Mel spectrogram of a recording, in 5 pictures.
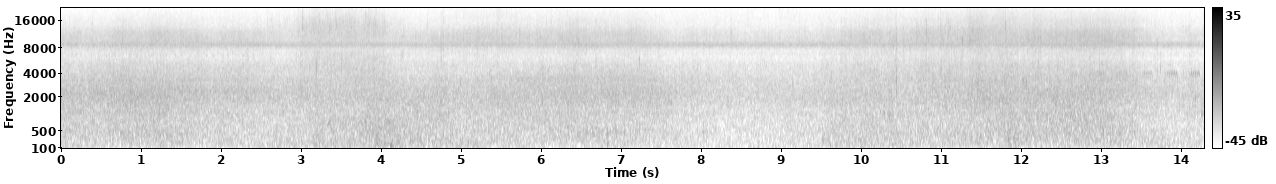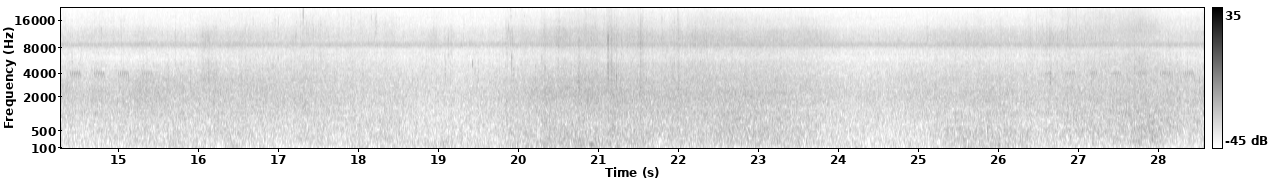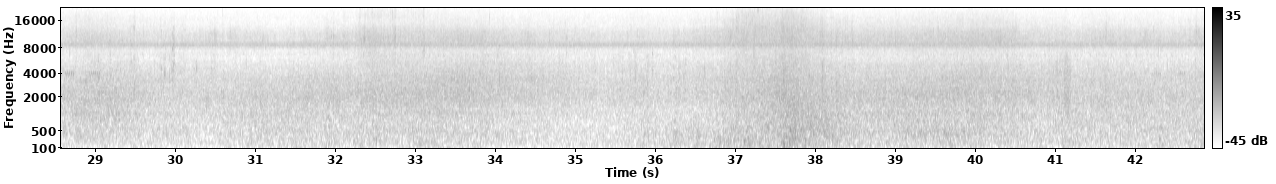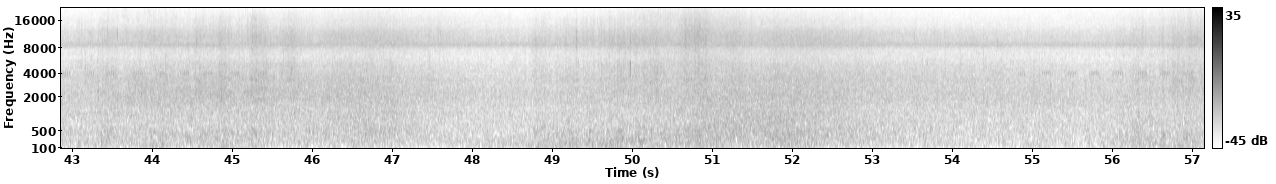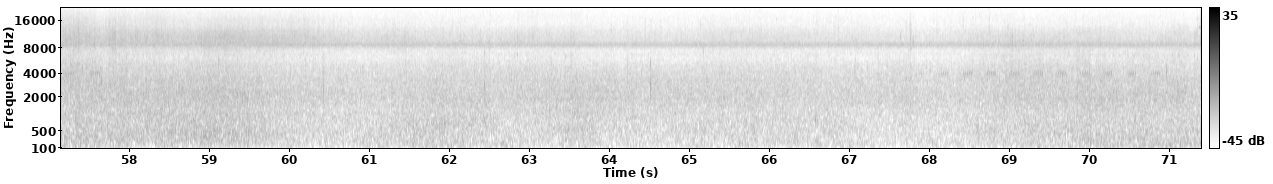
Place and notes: Jiayo, Ponso no Tao - sound of the waves
At the beach, sound of the waves
Zoom H2n MS +XY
